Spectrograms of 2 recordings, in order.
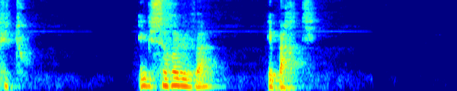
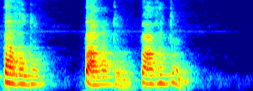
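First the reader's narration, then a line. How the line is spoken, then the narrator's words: Shouted. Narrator (French): cria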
